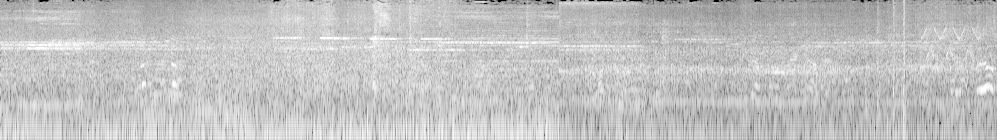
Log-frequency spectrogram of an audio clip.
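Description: Busy road traffic: cars and buses running steadily, with indistinct voices of people in a crowd mixed in. The sound changes about eight seconds in, lighter in the low end, with a steady low hum after the change.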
